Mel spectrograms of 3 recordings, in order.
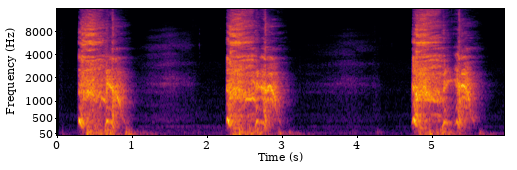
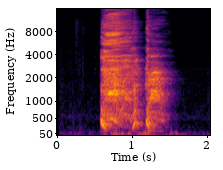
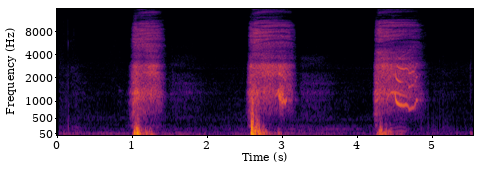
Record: {"three_cough_length": "6.0 s", "three_cough_amplitude": 29411, "three_cough_signal_mean_std_ratio": 0.49, "cough_length": "2.0 s", "cough_amplitude": 17386, "cough_signal_mean_std_ratio": 0.49, "exhalation_length": "5.5 s", "exhalation_amplitude": 7052, "exhalation_signal_mean_std_ratio": 0.37, "survey_phase": "beta (2021-08-13 to 2022-03-07)", "age": "45-64", "gender": "Male", "wearing_mask": "No", "symptom_none": true, "smoker_status": "Ex-smoker", "respiratory_condition_asthma": false, "respiratory_condition_other": false, "recruitment_source": "Test and Trace", "submission_delay": "1 day", "covid_test_method": "RT-qPCR"}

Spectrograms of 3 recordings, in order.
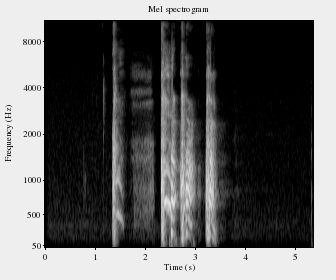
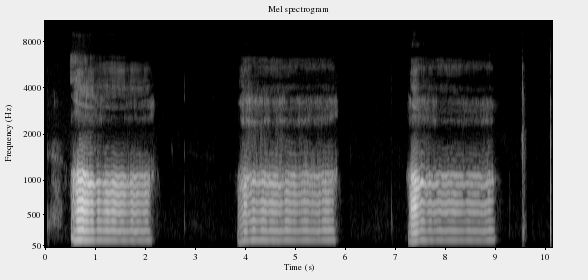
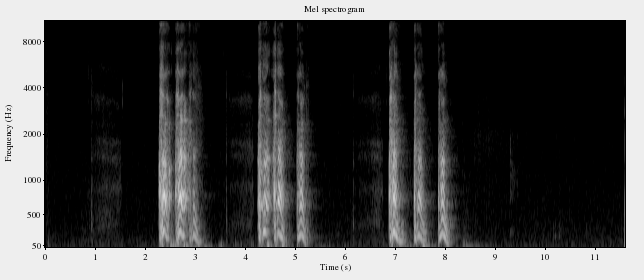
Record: {"cough_length": "5.4 s", "cough_amplitude": 32760, "cough_signal_mean_std_ratio": 0.31, "exhalation_length": "10.2 s", "exhalation_amplitude": 25199, "exhalation_signal_mean_std_ratio": 0.39, "three_cough_length": "11.6 s", "three_cough_amplitude": 16430, "three_cough_signal_mean_std_ratio": 0.28, "survey_phase": "beta (2021-08-13 to 2022-03-07)", "age": "65+", "gender": "Male", "wearing_mask": "No", "symptom_none": true, "smoker_status": "Ex-smoker", "respiratory_condition_asthma": false, "respiratory_condition_other": false, "recruitment_source": "REACT", "submission_delay": "0 days", "covid_test_result": "Negative", "covid_test_method": "RT-qPCR"}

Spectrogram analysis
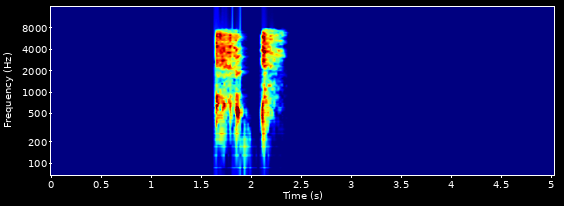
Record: {"cough_length": "5.0 s", "cough_amplitude": 28652, "cough_signal_mean_std_ratio": 0.21, "survey_phase": "beta (2021-08-13 to 2022-03-07)", "age": "45-64", "gender": "Female", "wearing_mask": "No", "symptom_none": true, "smoker_status": "Ex-smoker", "respiratory_condition_asthma": false, "respiratory_condition_other": false, "recruitment_source": "REACT", "submission_delay": "1 day", "covid_test_result": "Negative", "covid_test_method": "RT-qPCR"}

